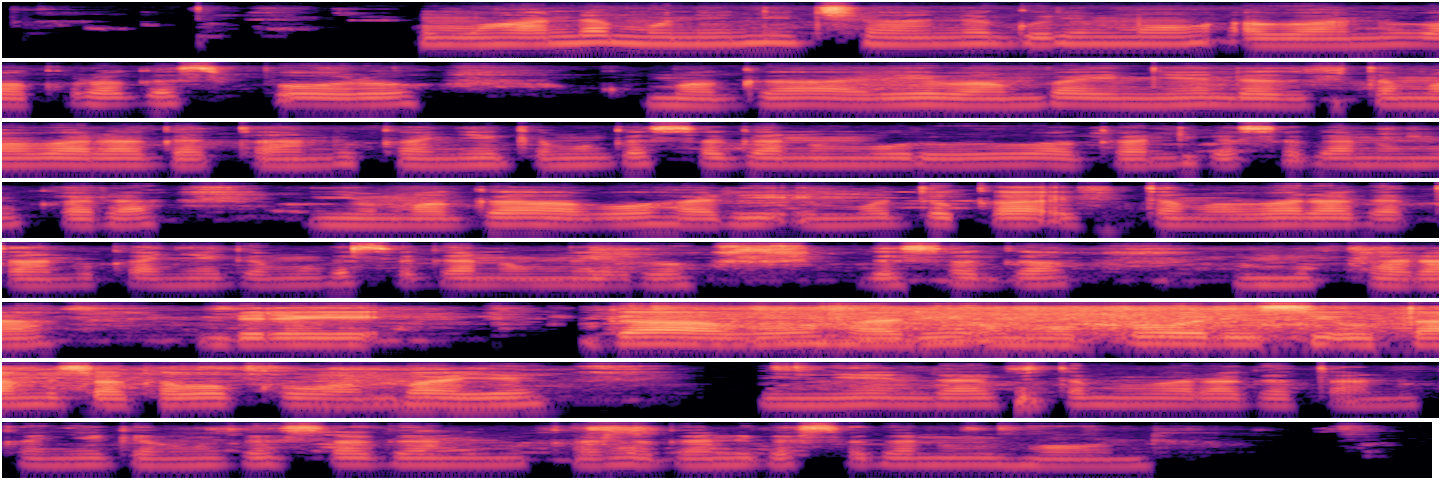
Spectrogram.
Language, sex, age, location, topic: Kinyarwanda, female, 25-35, Musanze, government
